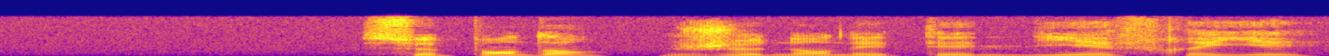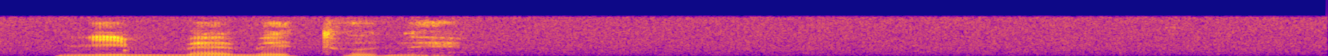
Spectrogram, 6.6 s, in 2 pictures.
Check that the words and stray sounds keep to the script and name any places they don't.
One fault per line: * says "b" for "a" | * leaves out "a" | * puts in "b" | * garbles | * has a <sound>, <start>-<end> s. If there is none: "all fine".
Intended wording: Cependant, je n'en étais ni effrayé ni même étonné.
all fine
